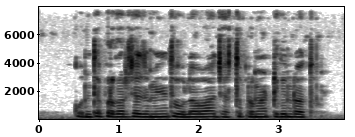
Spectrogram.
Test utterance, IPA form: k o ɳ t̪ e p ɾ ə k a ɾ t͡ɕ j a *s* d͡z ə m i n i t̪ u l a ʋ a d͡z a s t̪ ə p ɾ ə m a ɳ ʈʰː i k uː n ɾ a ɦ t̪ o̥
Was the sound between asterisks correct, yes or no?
no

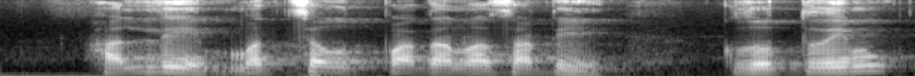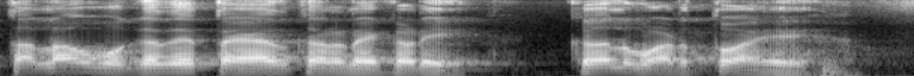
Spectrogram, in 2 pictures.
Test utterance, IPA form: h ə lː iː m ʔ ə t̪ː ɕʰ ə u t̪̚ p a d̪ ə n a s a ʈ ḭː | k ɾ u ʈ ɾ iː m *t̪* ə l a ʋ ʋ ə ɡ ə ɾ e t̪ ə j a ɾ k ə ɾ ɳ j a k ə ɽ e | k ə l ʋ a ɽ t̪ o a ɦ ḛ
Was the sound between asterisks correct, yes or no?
yes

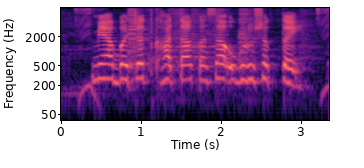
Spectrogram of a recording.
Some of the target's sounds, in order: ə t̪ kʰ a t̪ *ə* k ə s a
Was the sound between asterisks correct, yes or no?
no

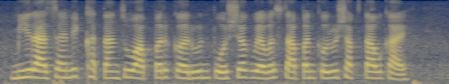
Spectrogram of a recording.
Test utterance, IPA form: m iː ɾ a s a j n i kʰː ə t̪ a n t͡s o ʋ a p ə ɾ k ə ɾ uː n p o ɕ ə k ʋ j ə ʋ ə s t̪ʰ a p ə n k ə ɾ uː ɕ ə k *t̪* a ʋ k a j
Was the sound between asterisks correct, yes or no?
yes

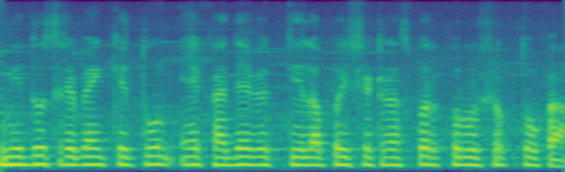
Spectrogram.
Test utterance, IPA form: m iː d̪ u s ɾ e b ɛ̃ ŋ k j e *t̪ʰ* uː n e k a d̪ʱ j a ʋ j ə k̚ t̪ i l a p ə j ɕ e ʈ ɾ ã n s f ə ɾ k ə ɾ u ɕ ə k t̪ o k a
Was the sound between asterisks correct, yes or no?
no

